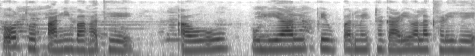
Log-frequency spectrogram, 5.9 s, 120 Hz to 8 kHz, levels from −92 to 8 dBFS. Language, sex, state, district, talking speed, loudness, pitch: Chhattisgarhi, female, Chhattisgarh, Jashpur, 160 wpm, -23 LUFS, 195 Hz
